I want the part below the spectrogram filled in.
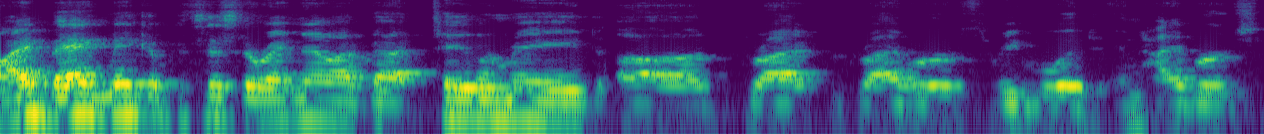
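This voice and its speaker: With a plain, everyday voice at a medium pitch, a man talks at a fairly slow pace with ordinary pitch variation and hardly any pauses. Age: 60s. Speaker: golf grip designer and company founder. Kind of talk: casual interview. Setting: podcast interview.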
